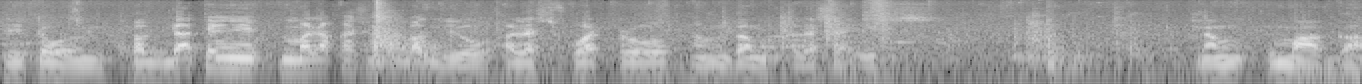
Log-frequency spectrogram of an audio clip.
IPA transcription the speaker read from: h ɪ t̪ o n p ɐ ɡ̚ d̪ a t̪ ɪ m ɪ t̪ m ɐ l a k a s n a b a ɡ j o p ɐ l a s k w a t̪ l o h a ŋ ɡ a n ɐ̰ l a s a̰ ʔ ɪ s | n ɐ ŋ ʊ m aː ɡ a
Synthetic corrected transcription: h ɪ t̪ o n p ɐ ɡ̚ d̪ a t̪ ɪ ŋ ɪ t̪ m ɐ l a k a s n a b a ɡ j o ʔ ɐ l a s k w a t̪ ɾ o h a ŋ ɡ a ŋ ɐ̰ l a s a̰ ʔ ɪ s | n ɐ ŋ ʊ m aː ɡ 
